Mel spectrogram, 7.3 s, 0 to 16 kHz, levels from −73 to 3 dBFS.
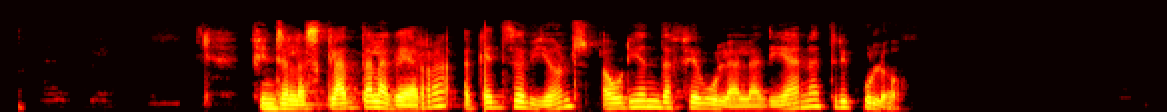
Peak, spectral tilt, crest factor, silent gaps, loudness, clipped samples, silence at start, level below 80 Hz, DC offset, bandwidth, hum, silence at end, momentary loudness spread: -2 dBFS; -5 dB/octave; 18 dB; 1.51-1.57 s; -17 LUFS; under 0.1%; 1.25 s; -58 dBFS; under 0.1%; 8 kHz; none; 1.7 s; 10 LU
